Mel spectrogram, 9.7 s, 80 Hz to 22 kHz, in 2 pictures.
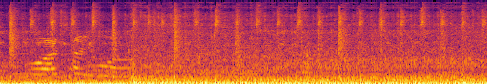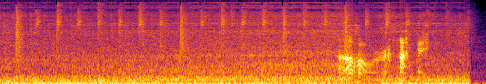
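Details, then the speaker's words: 1955 Ford F100 lifted 4x4 that sat outside in rain for at least a month: fires on the first turn and settles into a steady, low, even rumble with no misses; normal first-crank start. "literally the first turn just fires right up which is awesome"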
